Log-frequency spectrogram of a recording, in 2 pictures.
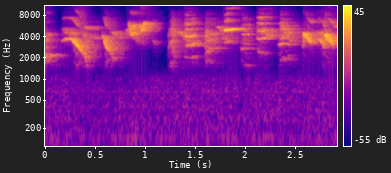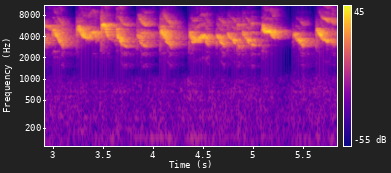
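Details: Puff-backed bulbul in a cage, recorded 14 July 2021 on the third day of deworming: fast, jumbled, high-pitched twittering, a rush of scratchy chirps and brief whistles pouring out continuously.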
